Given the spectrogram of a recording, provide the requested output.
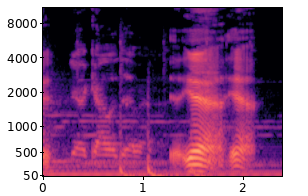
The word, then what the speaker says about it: Caldera: Yeah, Caldera.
